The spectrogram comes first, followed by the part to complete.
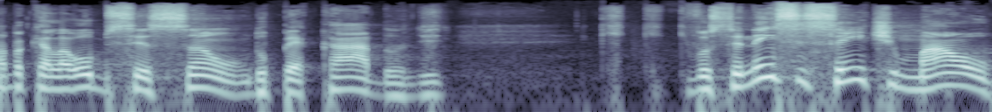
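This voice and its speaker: In a dry, close recording with no echo, a man with a fairly high pitch talks in an animated tone at a fairly slow pace, with very wide pitch swings, big swings in loudness, and long, frequent pauses. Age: 50s. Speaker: pastor. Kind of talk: Bible study teaching to youth group.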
